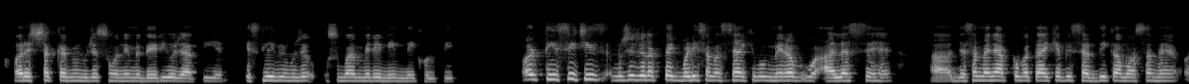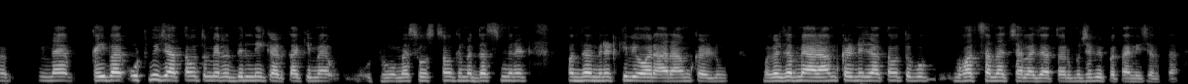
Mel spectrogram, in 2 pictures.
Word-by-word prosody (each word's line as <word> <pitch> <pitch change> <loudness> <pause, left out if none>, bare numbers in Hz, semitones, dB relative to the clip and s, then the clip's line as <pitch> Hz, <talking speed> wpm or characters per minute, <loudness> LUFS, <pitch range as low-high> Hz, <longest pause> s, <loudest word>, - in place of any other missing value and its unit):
और 175 +1 +6
इस 180 - 0
चक्कर 180 -1 +1
में 170 - -4
मुझे 165 +1 -3
सोने 165 -1 -3
में 160 -1 -4
देरी 155 +1 -1
हो 165 -1 +1
जाती 150 +1 -2
है 150 +2 -9 0.2
इसलिए 190 -1 +1
भी 180 0 -1
मुझे 170 +1 -3 0.3
सुबह 165 0 0
मेरी 165 0 -2
नींद 155 -1 -5
नहीं 150 - -5
खुलती। 150 - -11 0.7
और 230 - +5
तीसरी 235 +2 +2
चीज़ 235 0 -1
मुझे 195 +3 0
जो 210 - +5
लगता 205 0 +1
है 200 - +4
एक 185 - -7
बड़ी 190 +1 +4
समस्या 185 -1 0
है 190 - +3
कि 185 0 -7
वो 185 0 0
मेरा 180 +1 +2
वो 175 -1 -3
आलस्य 170 +3 +1
है। 165 0 -6 0.4
अ, 80 0 -2
जैसा 165 +3 -1
मैंने 190 0 +3
आपको 185 +1 +1
बताया 185 0 +3
कि 185 +2 -3
अभी 185 +1 -2
सर्दी 175 -1 0
का 180 0 +1
मौसम 165 +1 -2
है 165 0 -4
और 170 -2 -9 0.3
मैं 180 0 +1 0.2
कई 185 +1 +5
बार 185 -1 +5
उठ 200 +1 -1
भी 225 - +3
जाता 195 -1 +4
हूँ 195 - -1
तो - - -4
मेरा 185 -1 0
दिल 180 +2 -1
नहीं 180 -1 -1
करता 165 0 +1
कि 165 +2 -6
मैं 160 0 -1 0.4
उठूँ। 155 0 -7
मैं 165 - +1
सोचता 175 +2 -3
हूँ 180 - -1
कि 175 - -5
मैं 175 -1 -2
10 170 +1 0
मिनट, 175 -1 -2 0.4
15 180 +1 +4
मिनट 175 -1 -1
के 190 - 0
लिए 180 - +2
और 170 -1 +5
आराम 160 0 +2
कर 160 - +2
लूँ। 155 +1 -8 0.4
मगर 170 +1 +3
जब 180 +1 +4
मैं 180 -1 +5
आराम 170 +1 +6
करने 180 0 +1
जाता 175 0 +2
हूँ 180 - 0
तो 185 - -3
वो 175 0 -3 0.3
बहुत 175 +2 0
समय 170 -2 +1
चला 155 -2 0
जाता 150 0 0
है 155 - -2
और 150 - -7
मुझे 155 +1 -4
भी 165 0 -1
पता 145 -1 -1
नहीं 140 -1 -6
चलता 135 -1 -10
175 Hz, 245 wpm, -23 LUFS, 160-185 Hz, 0.7 s, और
